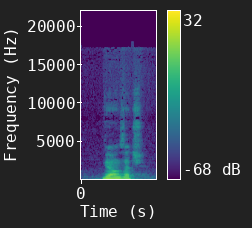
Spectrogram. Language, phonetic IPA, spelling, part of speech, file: Polish, [ˈvʲjɔ̃w̃zat͡ɕ], wiązać, verb, LL-Q809 (pol)-wiązać.wav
